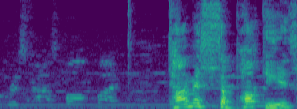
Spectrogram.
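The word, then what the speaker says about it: Szapucki: They're all over his fastball, but Thomas Sapucki is how you say the guy's name who started for us today.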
